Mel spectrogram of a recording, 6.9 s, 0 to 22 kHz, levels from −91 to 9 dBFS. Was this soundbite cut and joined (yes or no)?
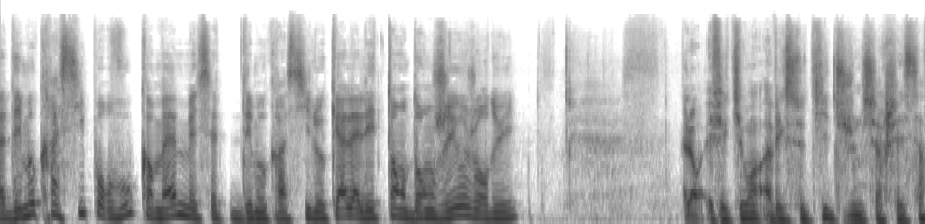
no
